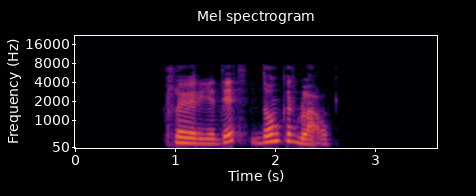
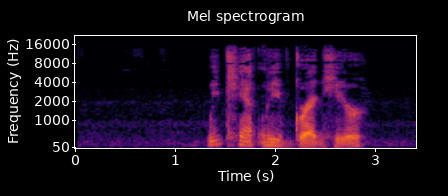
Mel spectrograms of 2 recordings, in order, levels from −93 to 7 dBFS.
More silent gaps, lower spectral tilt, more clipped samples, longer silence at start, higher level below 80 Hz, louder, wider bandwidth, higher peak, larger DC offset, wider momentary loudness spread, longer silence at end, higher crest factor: neither; first, -6 dB/octave vs -4.5 dB/octave; neither; second, 0.9 s vs 1.35 s; second, -76 dBFS vs -64 dBFS; about the same, -29 LUFS vs -29 LUFS; second, 7.8 kHz vs 15.5 kHz; second, -14 dBFS vs -8 dBFS; neither; second, 5 LU vs 12 LU; first, 1.1 s vs 0.55 s; about the same, 20 dB vs 24 dB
